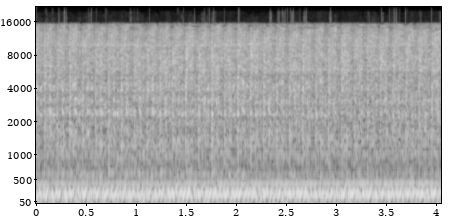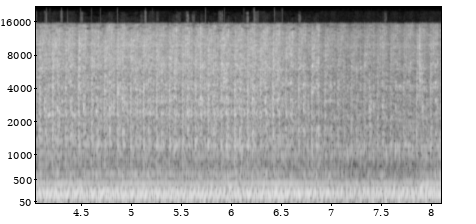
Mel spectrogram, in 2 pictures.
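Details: Mustang at idle: fast, fairly loose knock or tick about four beats a second; owner unsure whether rod knock or exhaust leak.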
